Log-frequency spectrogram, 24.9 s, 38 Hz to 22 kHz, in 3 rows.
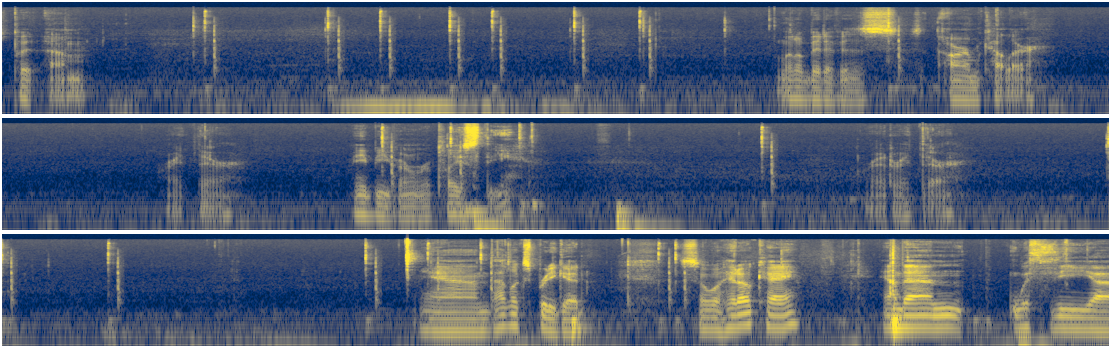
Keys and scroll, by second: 12.2 BackSpace.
